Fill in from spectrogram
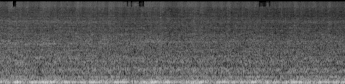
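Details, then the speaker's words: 1941 Chevrolet Coupe street rod, crate 350 V8, 4-barrel, HEI, headers, TH400 automatic, heard at open hood: deep steady burble, even beat, no knocks or misses; smooth-running, normal idle. "Wow, nice smooth running V8. Sounds good."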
